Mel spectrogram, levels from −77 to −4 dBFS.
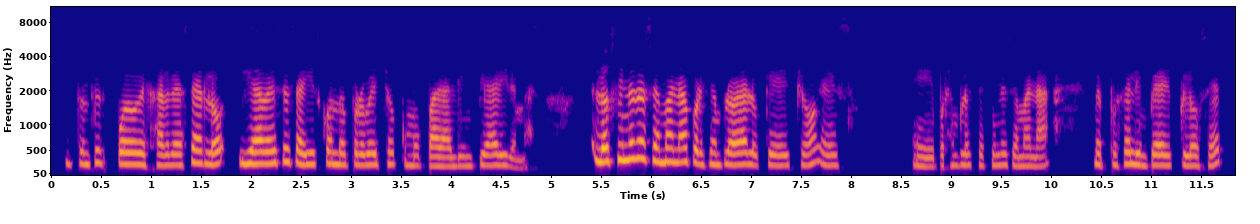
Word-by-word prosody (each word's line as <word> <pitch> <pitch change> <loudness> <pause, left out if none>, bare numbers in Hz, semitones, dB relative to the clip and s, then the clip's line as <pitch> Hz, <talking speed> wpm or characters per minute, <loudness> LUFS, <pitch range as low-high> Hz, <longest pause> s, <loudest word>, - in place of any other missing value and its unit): Entonces, 230 +1 -5
puedo 225 -1 +4
dejar 205 -1 0
de 210 - 0
hacerlo, 230 +1 +2
y 240 -1 +3
a 230 0 +7
veces 245 +3 +1
ahí 220 -1 +3
es 225 - -3
cuando 225 -2 0
aprovecho 215 +1 -2
como 200 -3 -8
para 185 -1 +1
limpiar 185 +3 -3
y 205 - -3
demás. 155 -3 -14 0.5
Los 270 -1 +6
fines 315 +2 +5
de 340 -1 +7
semana, 270 -2 +3
por 250 -3 +1
ejemplo, 220 0 -1
ahora 220 +1 +6
lo 220 -2 -1
que 200 0 -3
he - - -2
hecho 210 +3 -5
es, 200 -4 -6 0.7
eh, 180 -3 -5
por 195 - -9
ejemplo, 205 +1 -6
este 205 -1 -10
fin 205 +2 -8
de 210 - -4
semana 185 -1 -4 0.4
me 215 -2 -3
puse 210 +3 -6
a - - +2
limpiar 205 -2 +1
el 200 -1 -3
clóset. 195 +4 -4
215 Hz, 215 wpm, -24 LUFS, 200-230 Hz, 0.7 s, a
